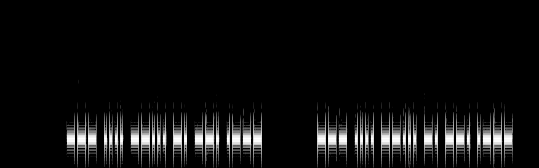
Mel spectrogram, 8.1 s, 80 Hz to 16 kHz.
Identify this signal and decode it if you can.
Morse code, heard as a keyed tone, about 31 wpm, 700 Hz. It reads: OH7NGJ OH7NGJ
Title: DXCC-100 Call Signs - 6 Characters - Repeated 3x - 30wpm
